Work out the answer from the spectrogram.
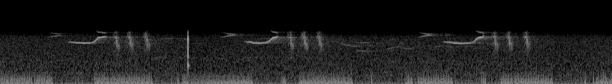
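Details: On a summer night, 11 June, in Peränne, Ähtäri, a Blyth's reed warbler repeats a phrase three times: a rising whistle followed by a quick cluster of ticking notes. A steady low hum runs beneath, with one sharp click midway.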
